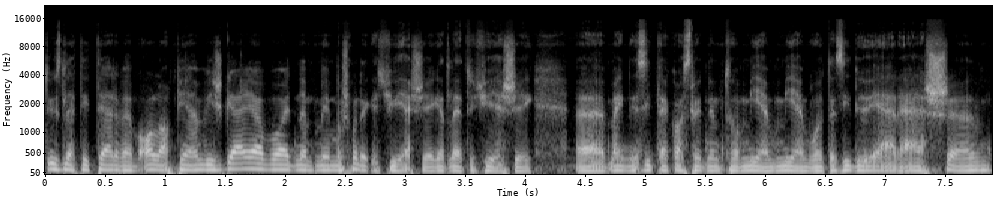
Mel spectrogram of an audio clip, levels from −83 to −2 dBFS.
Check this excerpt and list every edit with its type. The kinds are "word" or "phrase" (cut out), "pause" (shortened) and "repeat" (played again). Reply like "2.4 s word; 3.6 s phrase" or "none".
2.3 s word; 5.4 s word; 6.1 s repeat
